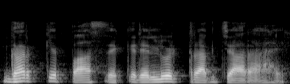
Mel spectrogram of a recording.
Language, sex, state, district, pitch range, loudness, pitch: Hindi, male, Odisha, Khordha, 100-135 Hz, -19 LUFS, 110 Hz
